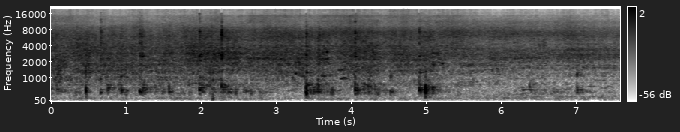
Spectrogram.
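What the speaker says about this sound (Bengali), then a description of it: "এই সব উপকরণগুলো দিয়ে খুব ভালো করে আমি 1 মিনিট ধরে কষিয়ে নেব।" Silver carp masala is sautéed with spice water and salt in a hot pan, a loud steady sizzle and hiss broken by rhythmic scraping and knocking strokes of a stirring spoon.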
